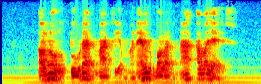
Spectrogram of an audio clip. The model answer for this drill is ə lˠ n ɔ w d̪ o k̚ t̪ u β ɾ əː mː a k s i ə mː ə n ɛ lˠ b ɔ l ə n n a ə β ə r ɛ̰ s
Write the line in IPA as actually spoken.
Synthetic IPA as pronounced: ə lˠ n ɔ w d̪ u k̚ t̪ u β ɾ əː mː a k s i ə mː ə n ɛ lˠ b ɔ l ə n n a ə β ə ʎ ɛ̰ s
